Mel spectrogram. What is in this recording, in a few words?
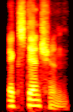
"extension", American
